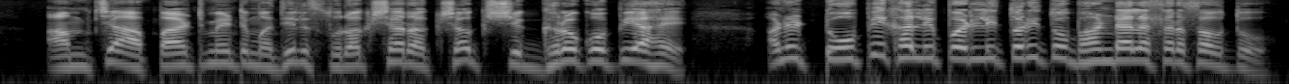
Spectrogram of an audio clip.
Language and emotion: Marathi, angry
